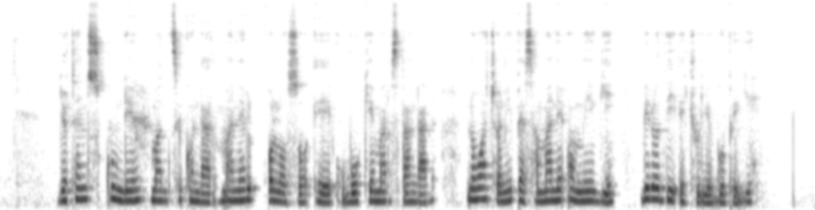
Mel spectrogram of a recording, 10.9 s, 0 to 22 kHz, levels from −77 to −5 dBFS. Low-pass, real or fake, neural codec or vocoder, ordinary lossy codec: none; real; none; none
